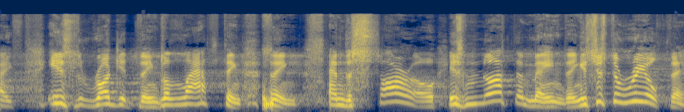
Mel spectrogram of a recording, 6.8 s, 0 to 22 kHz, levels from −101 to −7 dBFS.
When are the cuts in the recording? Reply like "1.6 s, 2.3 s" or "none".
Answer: 1.6 s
